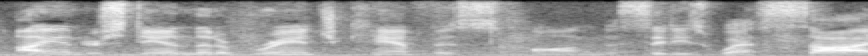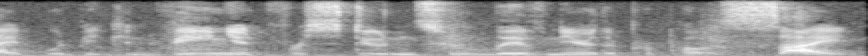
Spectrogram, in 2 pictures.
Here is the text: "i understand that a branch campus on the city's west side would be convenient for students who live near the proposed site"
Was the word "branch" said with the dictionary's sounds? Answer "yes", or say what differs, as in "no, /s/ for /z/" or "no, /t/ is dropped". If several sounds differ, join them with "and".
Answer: yes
